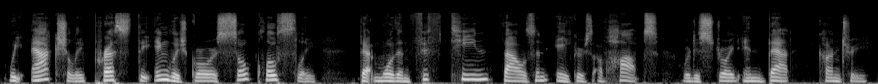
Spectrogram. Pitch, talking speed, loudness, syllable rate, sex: 170 Hz, 145 wpm, -19 LUFS, 4.5 syllables/s, female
